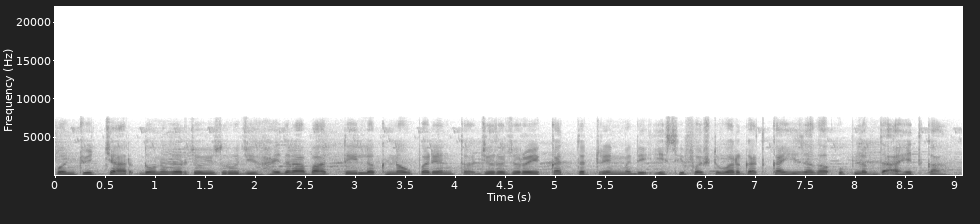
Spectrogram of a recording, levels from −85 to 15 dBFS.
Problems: constant background noise, background conversations at intervals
